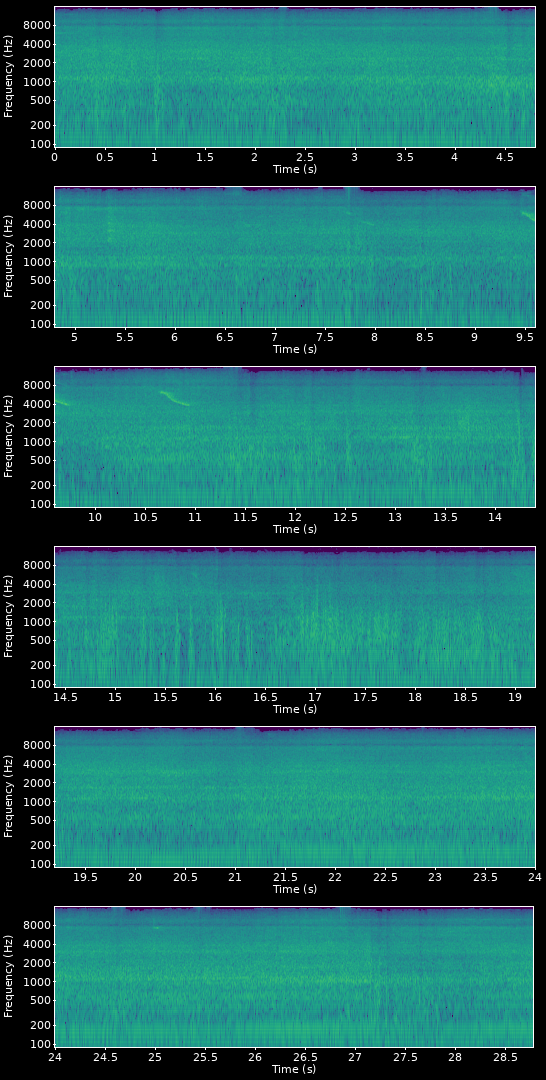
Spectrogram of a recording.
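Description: A scooter engine hums steadily while riding, its pitch shifting with speed.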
